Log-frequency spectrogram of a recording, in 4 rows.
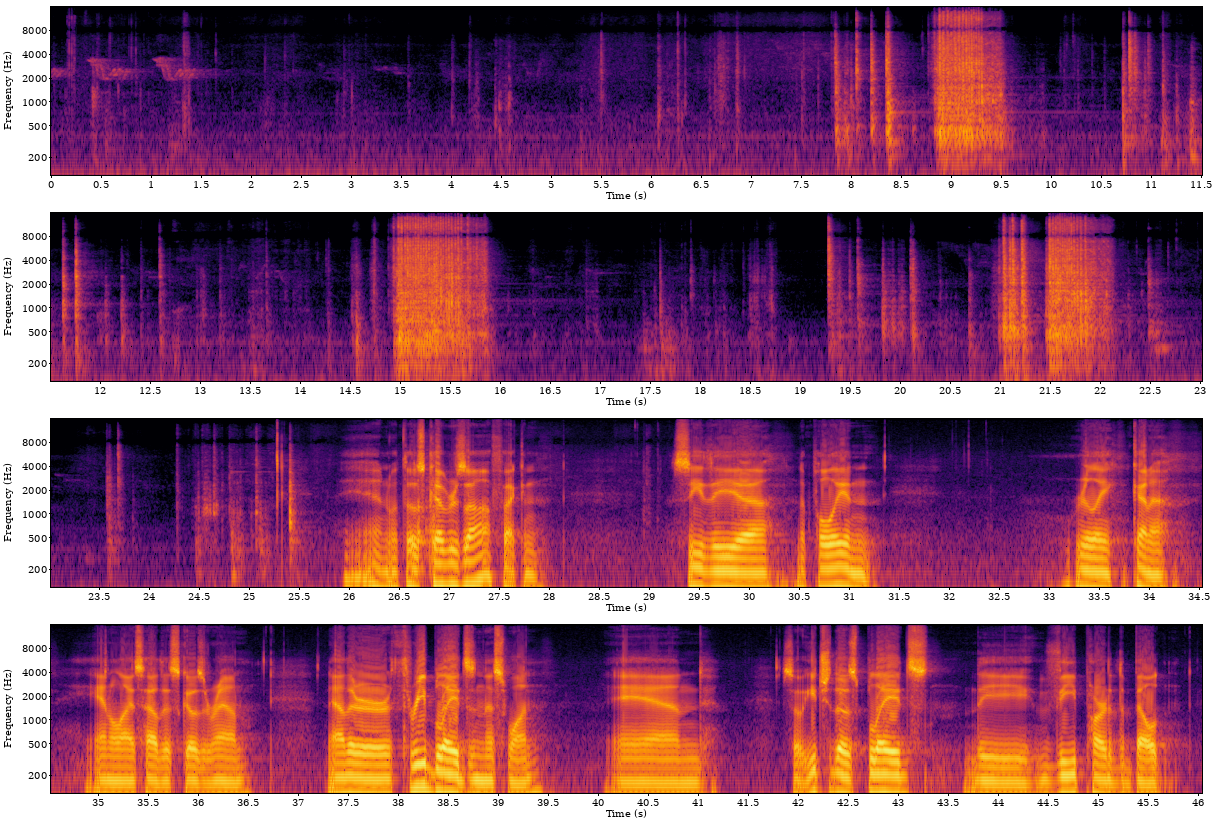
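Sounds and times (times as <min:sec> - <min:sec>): bolts and covers clicking: 0:07.8 - 0:15.0, 0:17.4 - 0:22.9
impact wrench rattling: 0:07.9 - 0:09.7, 0:14.6 - 0:16.0, 0:21.0 - 0:22.3.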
